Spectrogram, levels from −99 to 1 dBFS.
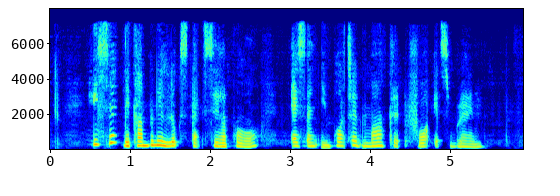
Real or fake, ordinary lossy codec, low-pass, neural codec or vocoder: fake; MP3, 48 kbps; 7.2 kHz; codec, 16 kHz in and 24 kHz out, 0.6 kbps, FireRedTTS-2 codec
